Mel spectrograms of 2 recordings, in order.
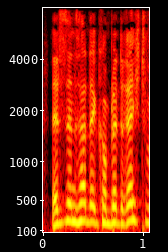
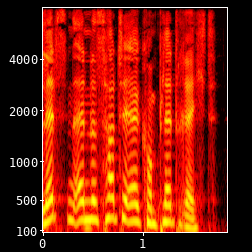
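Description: First: Said in the usual way. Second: "letzten Endes hatte er komplett recht" drawn out slowly, "hatte" leaned on; slow emphatic admission. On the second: Real, not acted. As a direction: lay the words down slowly, conceding fully. Restates the admission with weight.

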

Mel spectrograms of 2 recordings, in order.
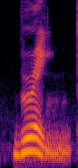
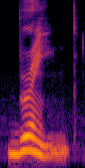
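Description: First: Bring, G almost silent; subtle G. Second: Barely touch the G of bring; subtle G. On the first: Teacher repeats bring with a faint G, lower. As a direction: let the G of bring fade. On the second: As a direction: bring with a very light G at the end. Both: Shown as a demonstration. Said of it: "o G bem sutil".

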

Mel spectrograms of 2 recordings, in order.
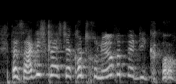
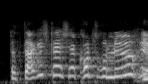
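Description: First: High whiny telling-on voice; whiny tattletale. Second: High laughing snitch voice; whiny tattletale. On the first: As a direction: tattle like a petty snitch. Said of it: "dreht sich dann um zu der Frau und sagt". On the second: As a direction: tattle with a giggle. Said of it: "es fängt mit dem Satz an". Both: Retold or imitated.

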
